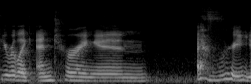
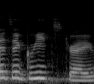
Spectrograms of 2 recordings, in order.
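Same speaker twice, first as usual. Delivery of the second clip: high-pitched cat voice; 7 semitones higher than usual. Speaker talks to the cat who is watching the stripe, cat voice. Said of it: "I was kind of using the cat voice".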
